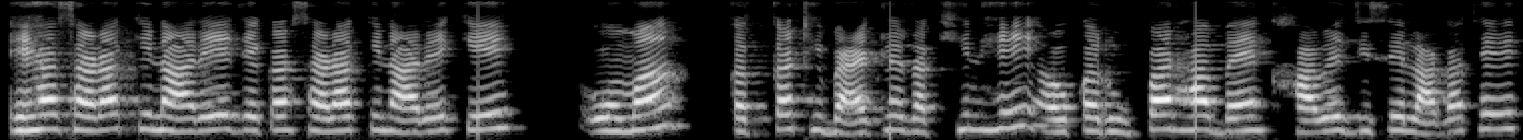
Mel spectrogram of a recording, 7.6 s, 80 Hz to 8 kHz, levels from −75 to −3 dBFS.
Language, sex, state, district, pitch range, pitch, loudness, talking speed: Chhattisgarhi, female, Chhattisgarh, Jashpur, 275-310 Hz, 290 Hz, -17 LUFS, 165 wpm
